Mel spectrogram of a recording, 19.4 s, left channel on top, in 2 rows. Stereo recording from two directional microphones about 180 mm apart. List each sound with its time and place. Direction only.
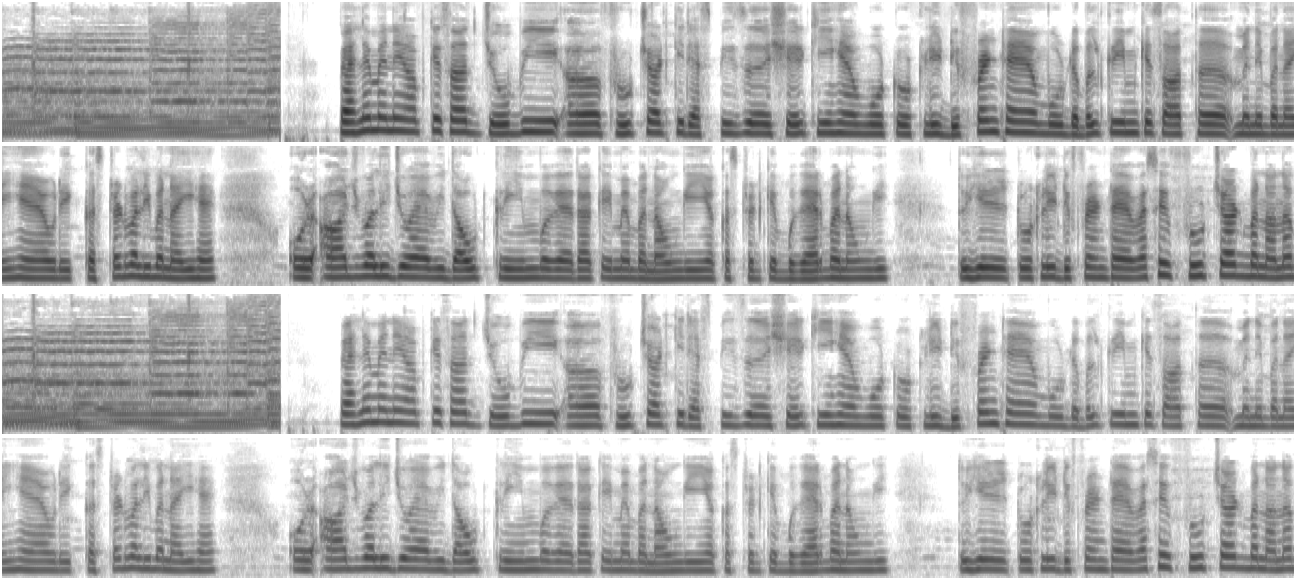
0.0 s music: centre (ahead or behind)
2.5 s speech: 25° left (ahead or behind)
